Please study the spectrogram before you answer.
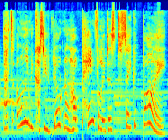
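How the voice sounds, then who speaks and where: A woman playing a youthful, expressive schoolgirl in scripted animated dialogue. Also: very high-pitched, a little fast. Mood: sad, reluctant. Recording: music behind the voice.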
